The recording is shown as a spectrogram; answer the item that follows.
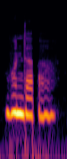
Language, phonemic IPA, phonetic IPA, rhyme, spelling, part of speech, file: German, /ˈvʊndəʁˌbaːʁ/, [ˈvʊndɐˌbaːɐ̯], -aːɐ̯, wunderbar, adjective, De-wunderbar.ogg
- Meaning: wonderful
